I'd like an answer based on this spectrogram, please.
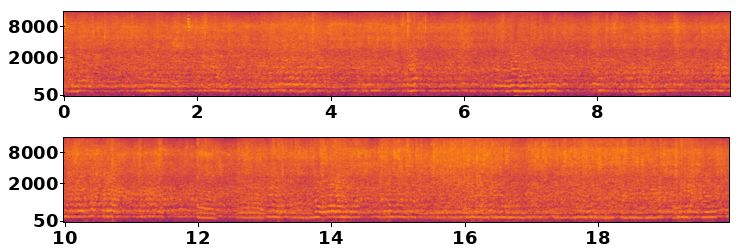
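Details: Swarm of bees on a large orientation flight in returning sunshine after a cold stretch, pollen coming in afterward; twenty seconds of steady, dense droning with wavering harmonic bands and brief swells as bees fly nearer.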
